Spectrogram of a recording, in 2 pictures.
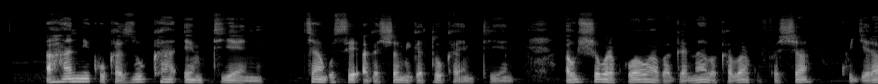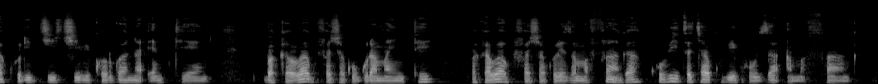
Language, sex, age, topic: Kinyarwanda, male, 18-24, finance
